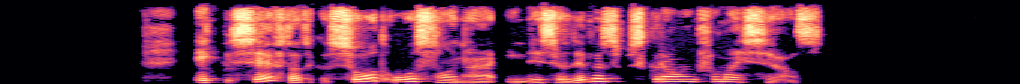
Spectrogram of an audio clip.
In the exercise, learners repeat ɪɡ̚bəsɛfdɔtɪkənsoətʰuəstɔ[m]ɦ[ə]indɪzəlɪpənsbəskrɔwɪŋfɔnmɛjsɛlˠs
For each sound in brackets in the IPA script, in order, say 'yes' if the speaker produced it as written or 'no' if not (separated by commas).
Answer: no, no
